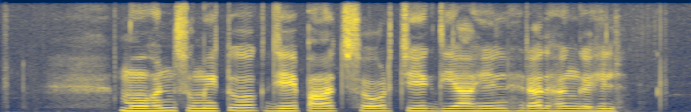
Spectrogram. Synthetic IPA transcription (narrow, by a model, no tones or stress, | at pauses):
moːɦənsumit̪oːkd͡ʒeːpãːt͡ʃsɔːɽt͡ʃeːkd̪ijaɦilɾəd̪ɦəŋɡəɦil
